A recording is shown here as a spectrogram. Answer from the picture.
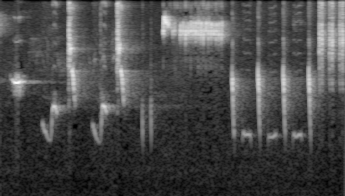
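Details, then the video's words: Common nightingale singing a varied phrase of clear whistles and sharp clicks, a brief buzzy trill, then a run of rapid repeated chirps, with no other sounds. "singing nightingale"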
